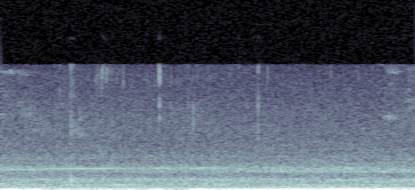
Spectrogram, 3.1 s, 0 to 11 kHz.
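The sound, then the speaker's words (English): A train rolls past, a steady low rumble with a faint hiss of track noise, holding an even level throughout with no voices; a train comes by about every 20 minutes. “I told you every 20 minutes this train come by.”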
